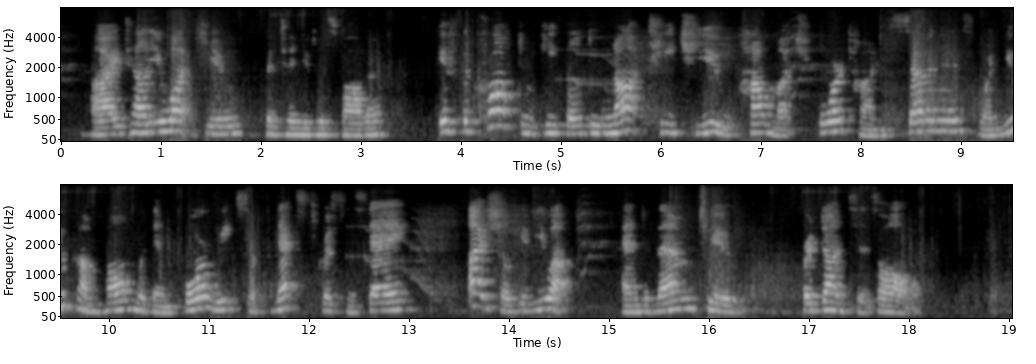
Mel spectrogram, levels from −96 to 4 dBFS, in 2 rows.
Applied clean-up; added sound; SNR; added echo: neural separator model SepFormer DNS4.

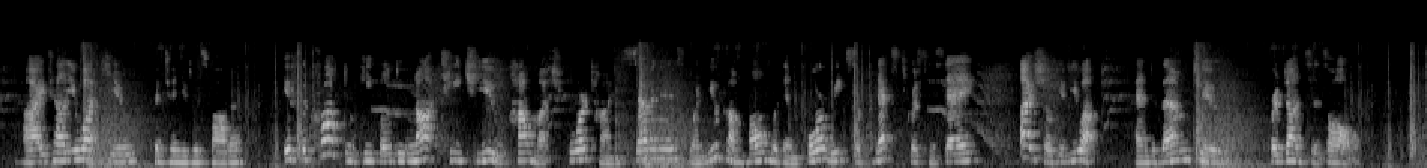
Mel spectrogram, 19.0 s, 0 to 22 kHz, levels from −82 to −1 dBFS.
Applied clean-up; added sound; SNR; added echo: none; Slam; 15 dB; none.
